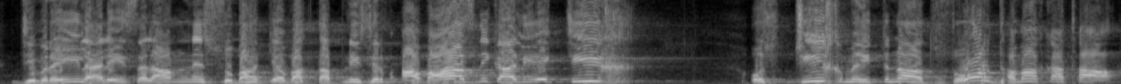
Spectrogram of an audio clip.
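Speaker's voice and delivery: high, emphatic sermon climax; full-force preaching. Real, not acted. Preacher tells of the angel's deadly cry, full-force preaching.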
